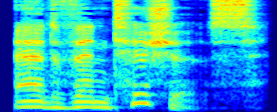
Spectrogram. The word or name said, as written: adventitious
